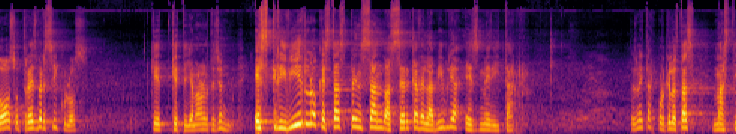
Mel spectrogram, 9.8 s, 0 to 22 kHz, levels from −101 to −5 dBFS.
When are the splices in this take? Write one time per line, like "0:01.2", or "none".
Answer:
0:03.2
